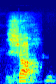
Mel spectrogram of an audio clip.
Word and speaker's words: Jean: You could leave out the N. Jean.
